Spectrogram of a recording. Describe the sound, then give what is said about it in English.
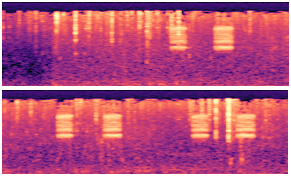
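A corncrake calls in dry, rasping double notes, crex-crex, repeated three times at a steady pace in the evening at the river meadows near Clonmacnoise, Ireland, standing out clearly over a soft, continuous hiss of background noise. “That's a sound now that's really rare in these parts. That's a corncrake.”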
